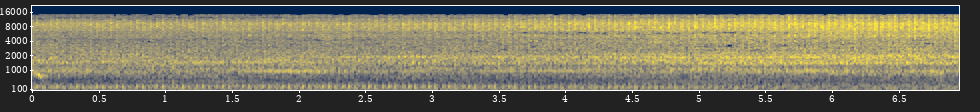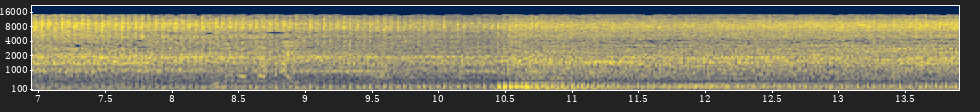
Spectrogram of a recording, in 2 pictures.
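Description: A small diesel engine idles steadily nearby.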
